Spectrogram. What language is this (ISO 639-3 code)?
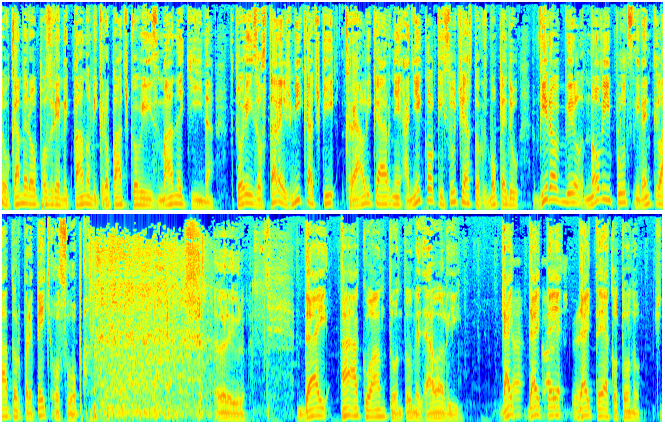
slk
